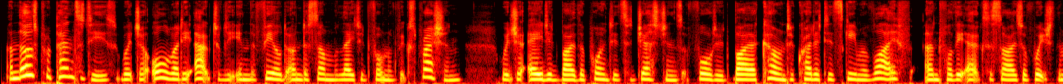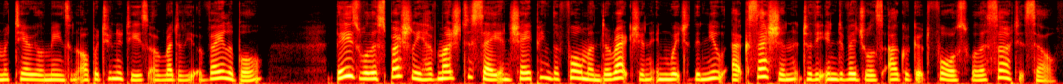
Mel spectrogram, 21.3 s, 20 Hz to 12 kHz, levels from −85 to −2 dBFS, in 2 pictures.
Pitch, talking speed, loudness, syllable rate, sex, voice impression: 220 Hz, 195 wpm, -19 LUFS, 6.7 syllables/s, female, feminine, adult-like, tensed, powerful, hard, clear, slightly raspy, intellectual, calm, elegant, strict, sharp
